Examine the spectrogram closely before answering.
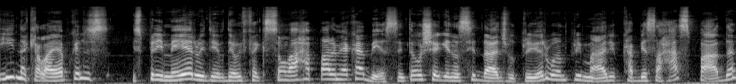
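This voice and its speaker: Her pitch swings very widely. This woman keeps a moderate pace. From Rio Grande do Sul, southern Brazil. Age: 60s. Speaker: physician. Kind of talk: interview.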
